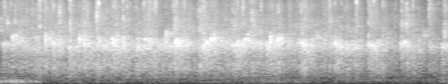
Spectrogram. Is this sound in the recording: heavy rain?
no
